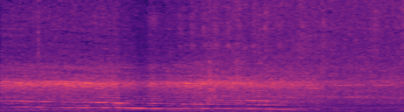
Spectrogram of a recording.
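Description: Metro Trains Melbourne X'trapolis electric train passing, its traction motors giving a whine of several tones that falls steadily in pitch over a rumble of wheels on rails. The whine is loudest in the middle and fades out about three seconds in.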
